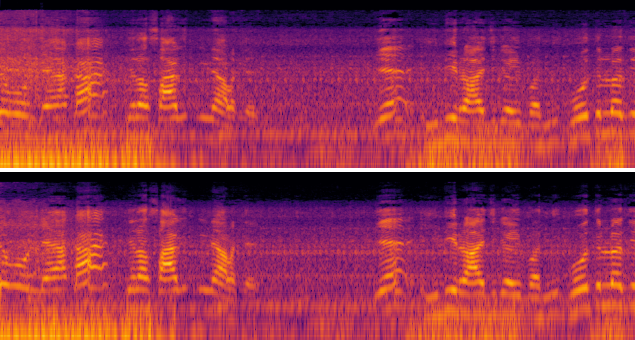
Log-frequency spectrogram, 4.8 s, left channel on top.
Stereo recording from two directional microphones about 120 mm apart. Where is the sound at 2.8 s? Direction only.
15° left (ahead or behind).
